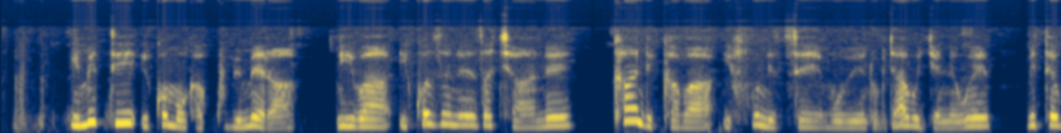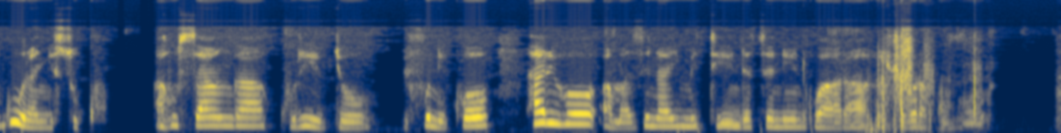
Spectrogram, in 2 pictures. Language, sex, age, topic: Kinyarwanda, male, 25-35, health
